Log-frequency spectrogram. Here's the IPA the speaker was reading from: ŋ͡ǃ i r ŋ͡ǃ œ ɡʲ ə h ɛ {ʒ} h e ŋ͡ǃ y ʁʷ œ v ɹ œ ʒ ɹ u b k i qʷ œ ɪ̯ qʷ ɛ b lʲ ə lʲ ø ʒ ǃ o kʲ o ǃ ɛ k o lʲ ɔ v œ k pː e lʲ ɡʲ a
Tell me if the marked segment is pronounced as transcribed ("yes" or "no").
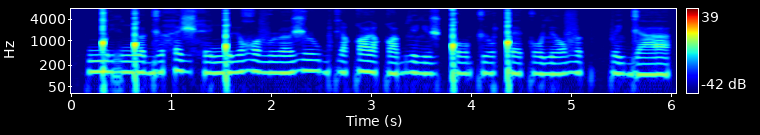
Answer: yes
